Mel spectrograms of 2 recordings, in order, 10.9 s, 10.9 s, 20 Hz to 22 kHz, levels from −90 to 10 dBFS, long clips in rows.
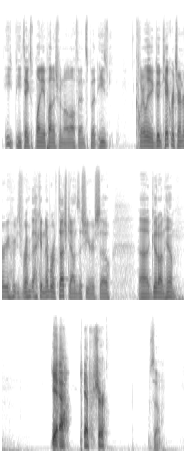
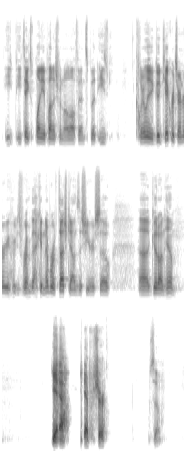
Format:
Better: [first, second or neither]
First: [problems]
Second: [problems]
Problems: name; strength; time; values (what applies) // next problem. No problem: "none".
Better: first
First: none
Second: thin; very; fading below 350 Hz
